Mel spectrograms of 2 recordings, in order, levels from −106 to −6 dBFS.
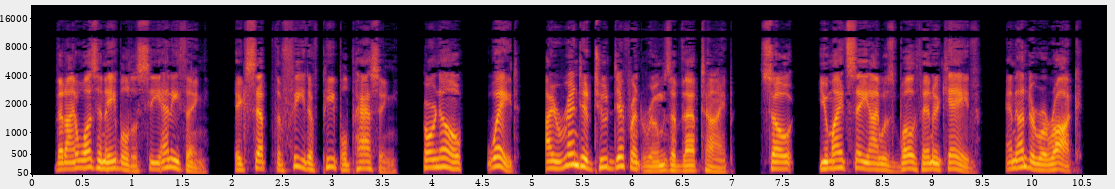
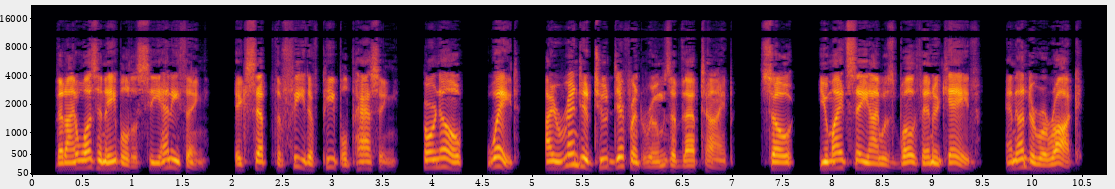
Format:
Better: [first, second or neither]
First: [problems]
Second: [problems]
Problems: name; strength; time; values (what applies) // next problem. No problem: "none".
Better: first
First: none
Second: thin; somewhat; fading below 300 Hz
